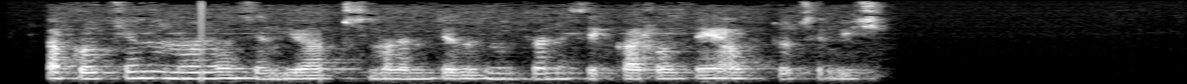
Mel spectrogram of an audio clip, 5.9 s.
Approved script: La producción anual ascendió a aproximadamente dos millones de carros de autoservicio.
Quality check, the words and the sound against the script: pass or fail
pass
